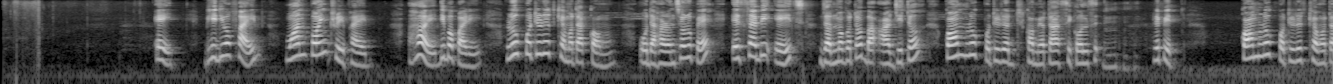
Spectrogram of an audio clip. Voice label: Assamese F

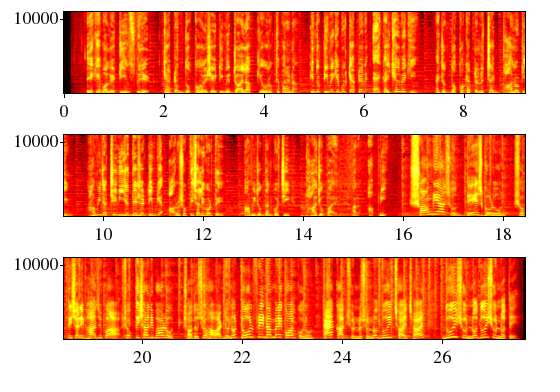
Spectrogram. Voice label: BENGALI M

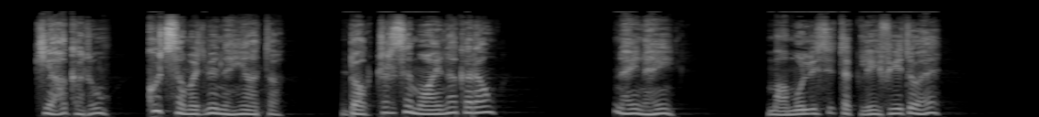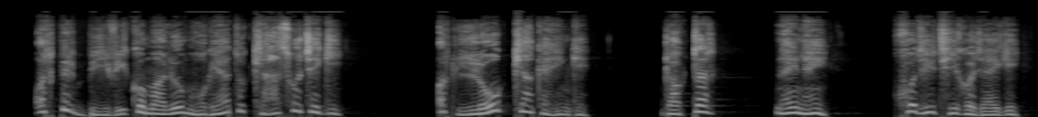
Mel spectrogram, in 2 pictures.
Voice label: Urdu male

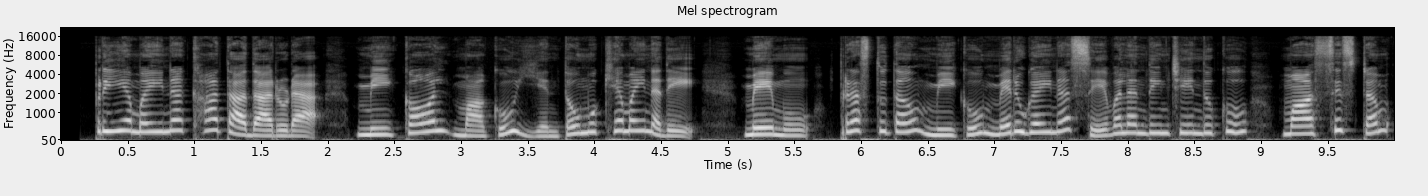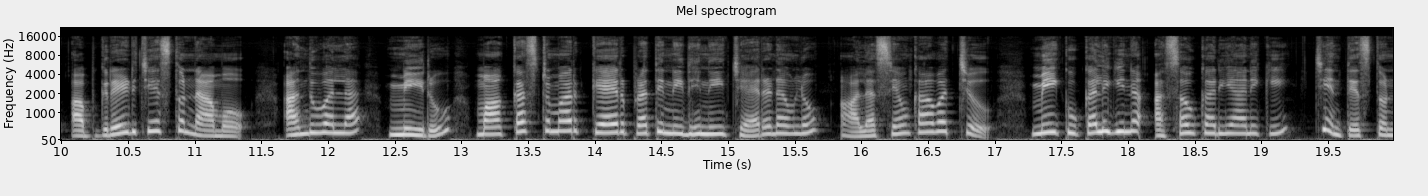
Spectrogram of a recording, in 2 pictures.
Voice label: TELUGU FEMALE

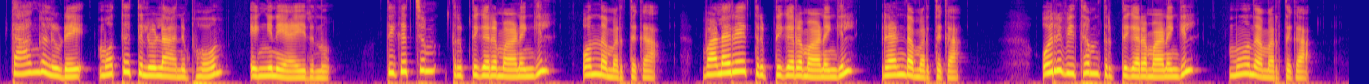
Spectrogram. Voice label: Malayalam female

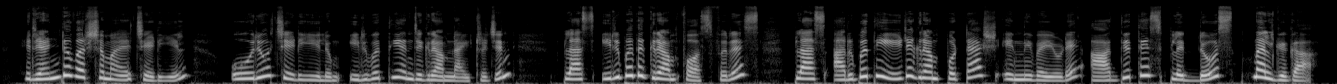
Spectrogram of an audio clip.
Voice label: Malayalam female

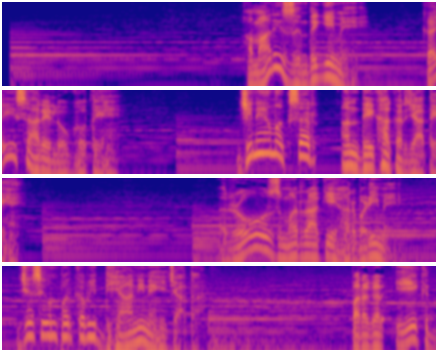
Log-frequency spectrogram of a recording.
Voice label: Hindi VO Sample

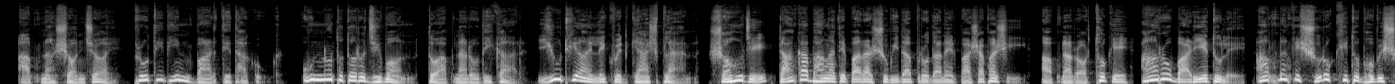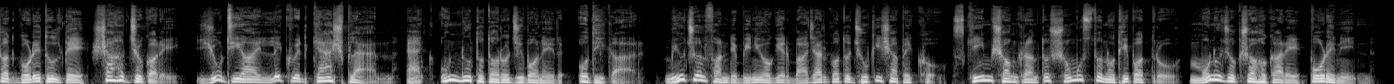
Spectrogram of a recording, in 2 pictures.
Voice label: Bangla

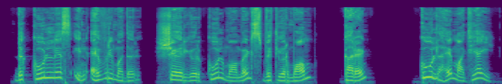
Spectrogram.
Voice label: MARATHI MALE

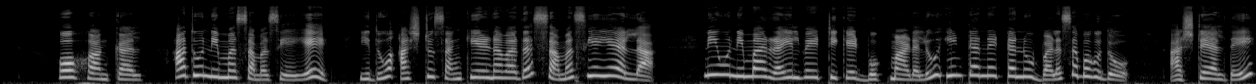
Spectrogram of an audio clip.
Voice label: KANNADA FEMALE

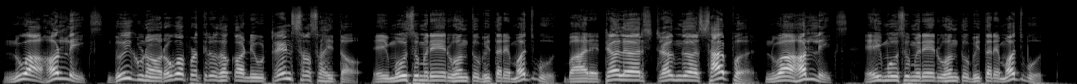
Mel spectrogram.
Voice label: ORIYA MALE

